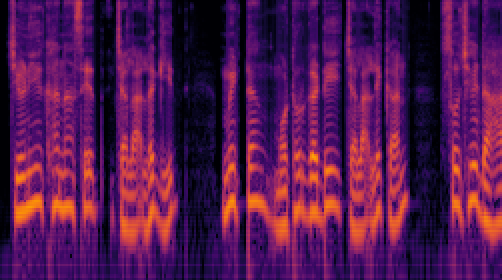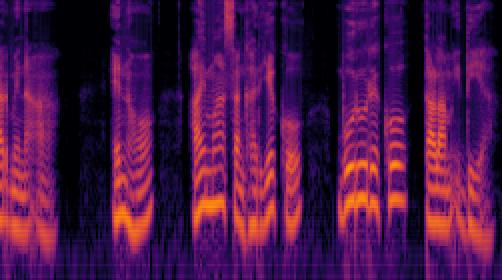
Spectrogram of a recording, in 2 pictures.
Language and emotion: Santali, neutral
